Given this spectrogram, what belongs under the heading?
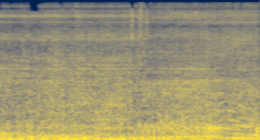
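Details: Idling with the belt off and pulley fitted, starter bendix reinstalled: loud, rough idle with gritty grinding from the bendix rubbing the flywheel, not the big flywheel bearing; pressing push start turns the flywheel and the noise stops.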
